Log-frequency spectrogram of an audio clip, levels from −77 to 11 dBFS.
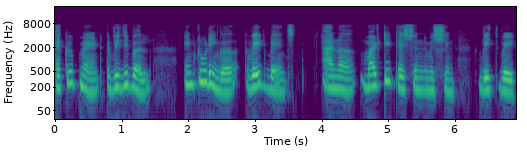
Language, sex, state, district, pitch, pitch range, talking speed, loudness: English, male, Karnataka, Bangalore, 185 Hz, 165-215 Hz, 105 wpm, -20 LUFS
